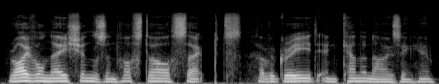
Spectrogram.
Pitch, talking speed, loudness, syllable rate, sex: 135 Hz, 135 wpm, -18 LUFS, 4.4 syllables/s, male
